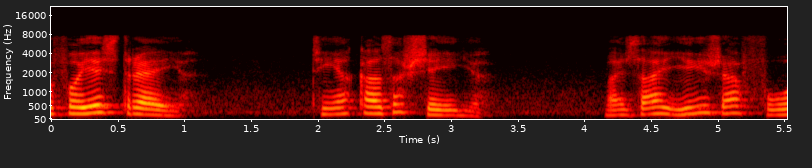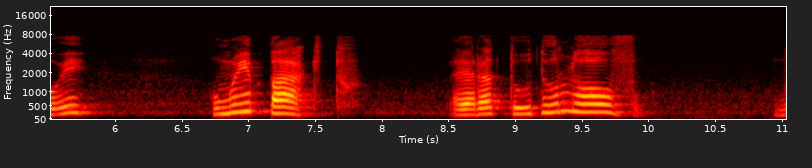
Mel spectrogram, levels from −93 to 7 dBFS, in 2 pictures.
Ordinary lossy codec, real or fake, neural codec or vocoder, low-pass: none; real; none; none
